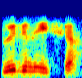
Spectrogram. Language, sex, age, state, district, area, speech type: Odia, male, 18-30, Odisha, Nabarangpur, urban, conversation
